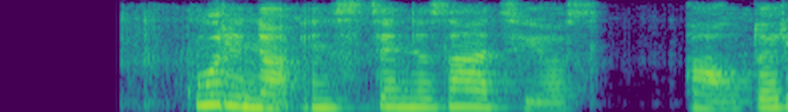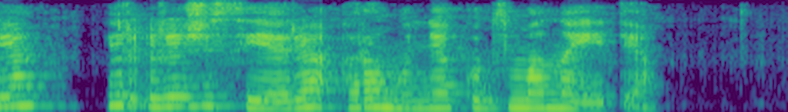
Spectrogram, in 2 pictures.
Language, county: Lithuanian, Alytus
